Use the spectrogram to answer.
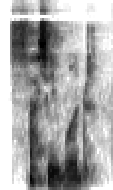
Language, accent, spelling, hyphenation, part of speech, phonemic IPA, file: English, Southern England, sassywood, sas‧sy‧wood, noun, /ˈsæsiwʊd/, LL-Q1860 (eng)-sassywood.wav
